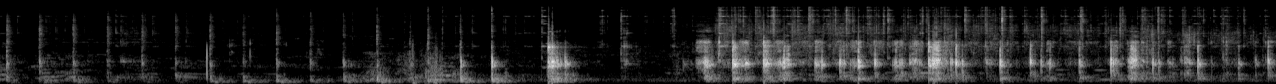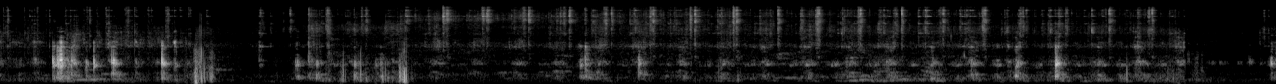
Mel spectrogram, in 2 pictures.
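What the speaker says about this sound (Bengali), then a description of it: "রসুন আর আদাটা বেটে নিচ্ছি।" Garlic and ginger are ground into a paste by hand, giving irregular scraping and knocking strokes in bursts with short pauses, loud and close.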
